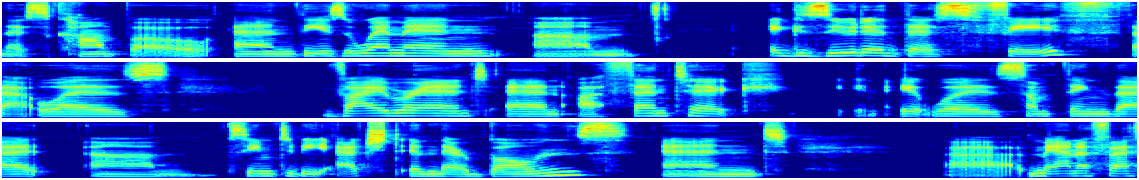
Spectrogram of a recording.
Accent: Seattle, Washington, United States; I was raised in Seattle, Washington

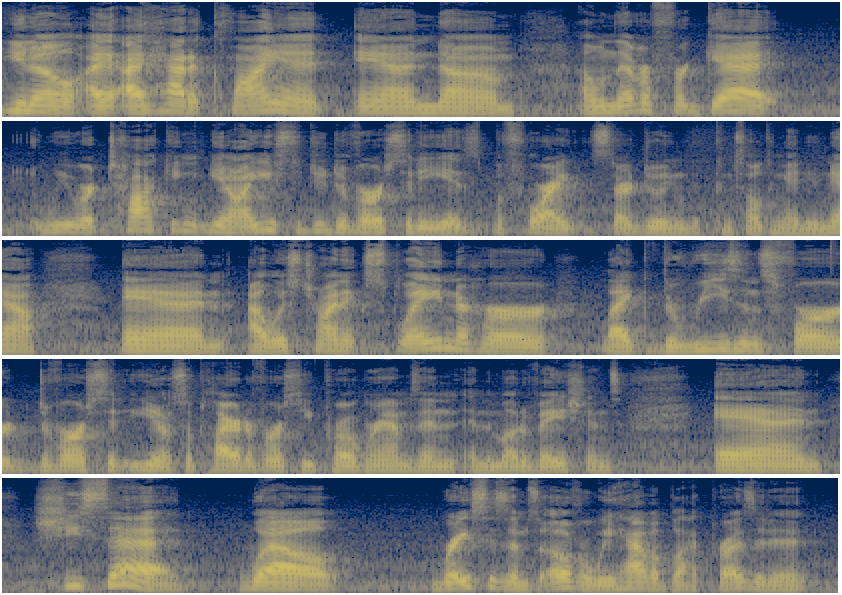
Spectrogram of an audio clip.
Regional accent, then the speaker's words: Chicago, Illinois, United States; I was born in Chicago

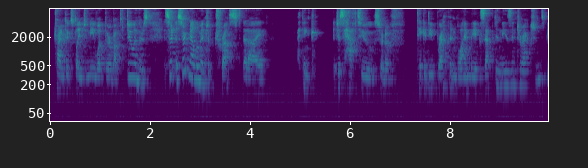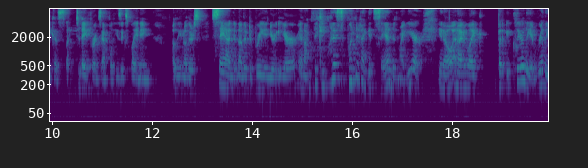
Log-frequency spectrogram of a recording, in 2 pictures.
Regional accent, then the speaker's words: United States; moved away as an adult; my identity as an American, which is one that I never really thought much about because I never lived nor really traveled outside of the United States

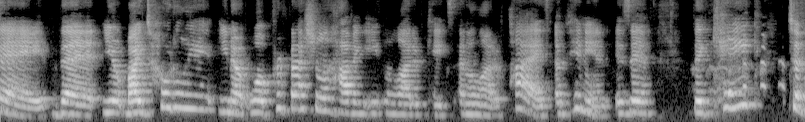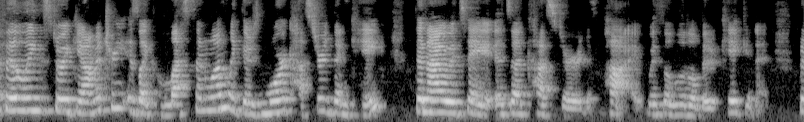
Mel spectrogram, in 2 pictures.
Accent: Atlanta, Georgia, United States; I'm from Atlanta.

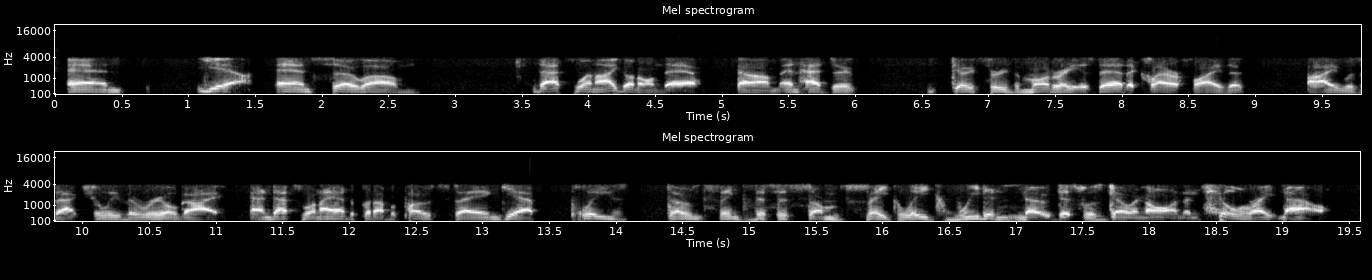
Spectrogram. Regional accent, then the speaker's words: England, United Kingdom; now in between Las Vegas and Los Angeles, United States; I am English

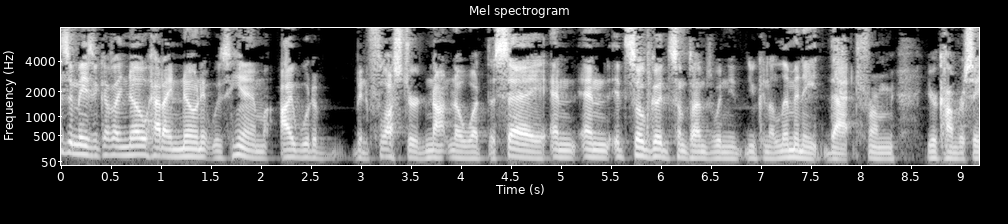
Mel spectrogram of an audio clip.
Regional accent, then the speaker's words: Virginia, United States; moved away as an adult; I'm 18. I'm just from Virginia.

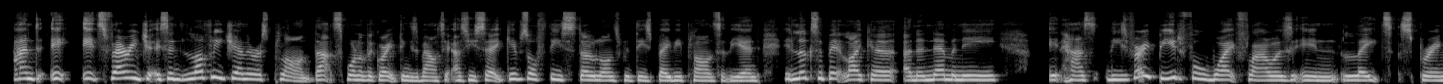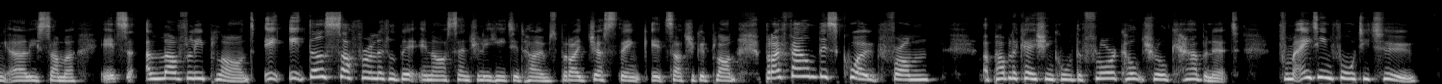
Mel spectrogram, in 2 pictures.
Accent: United Kingdom; moved away as an adult; also born or lived in West Country, United Kingdom / Louisiana, United States; now in Bedfordshire, United Kingdom; I grew up in the Chilterns

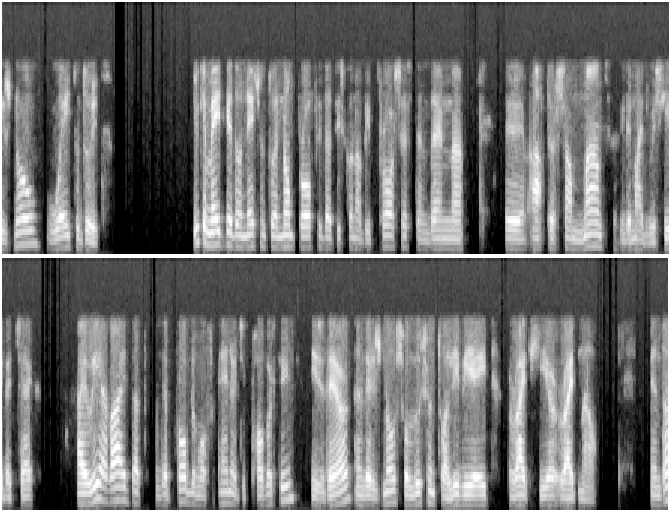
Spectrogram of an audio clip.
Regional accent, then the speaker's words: Greece; moved away; I was in my home country in Greece.

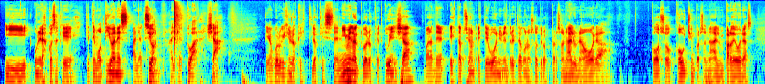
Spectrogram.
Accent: Uruguay; venía de Uruguay

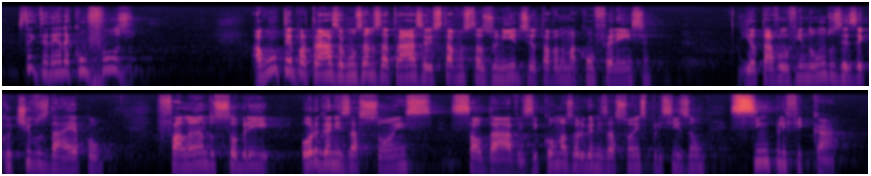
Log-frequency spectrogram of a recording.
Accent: Rio Grande do Sul, Brazil; eu sou gaúcho macho

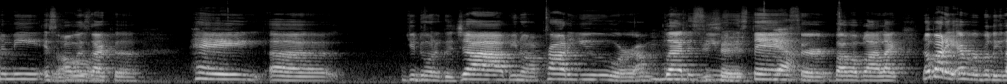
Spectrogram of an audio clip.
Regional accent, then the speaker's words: Midwest, United States; I'm from the Midwest.

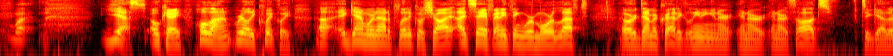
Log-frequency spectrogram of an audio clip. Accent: Detroit, Michigan, United States; now in Las Vegas, United States; I grew up in Detroit

